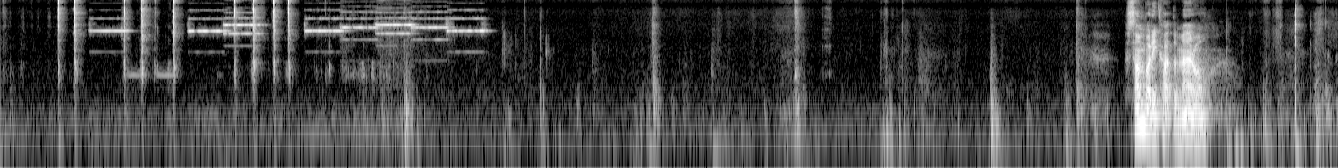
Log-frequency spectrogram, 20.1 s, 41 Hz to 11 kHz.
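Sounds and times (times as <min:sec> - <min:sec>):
electronic beeps: 0:01.3 - 0:07.4
button clicks: 0:03.5 - 0:04.4.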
